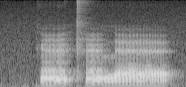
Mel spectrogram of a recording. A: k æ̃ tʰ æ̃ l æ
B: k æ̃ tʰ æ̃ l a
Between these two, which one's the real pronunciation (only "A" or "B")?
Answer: A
